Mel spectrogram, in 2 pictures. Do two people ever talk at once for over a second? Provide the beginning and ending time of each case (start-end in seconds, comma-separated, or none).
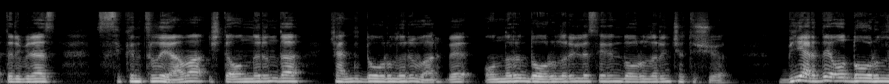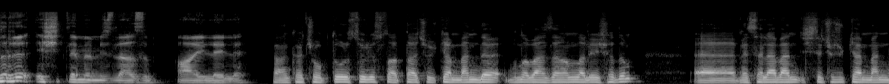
none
